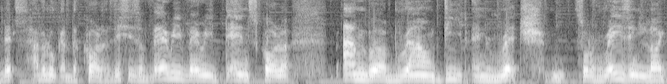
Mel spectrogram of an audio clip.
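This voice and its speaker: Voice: medium pitch, warm tone. A wine connoisseur presenting a tasting in an effusive, descriptive way, leaning on emphatic superlatives. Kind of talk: presenter-style product review and tasting commentary.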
